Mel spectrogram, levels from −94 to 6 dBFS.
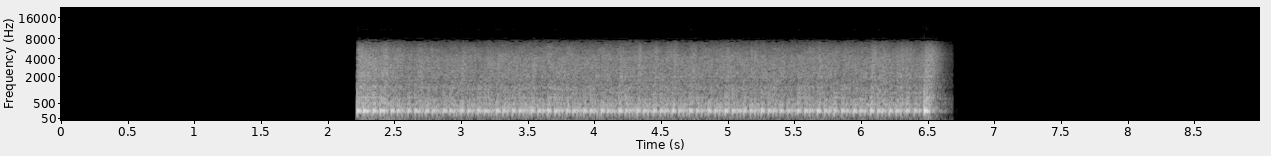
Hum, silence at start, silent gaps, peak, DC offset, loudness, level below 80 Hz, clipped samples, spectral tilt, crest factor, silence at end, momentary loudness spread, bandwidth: none; 2.2 s; none; 0 dBFS; under 0.1%; -19 LUFS; -52 dBFS; under 0.1%; -4.5 dB/octave; 22 dB; 2.35 s; 3 LU; 7.8 kHz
